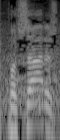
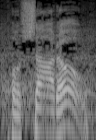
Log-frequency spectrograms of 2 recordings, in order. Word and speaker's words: Posada: Bob Shepard announced Jorge posada's name during the 1995 Division Series pada came in to pinch run for Wade bogs and in a rare Gaff Shepard pronounced Jorge's last name Posado instead of Posada and from that day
